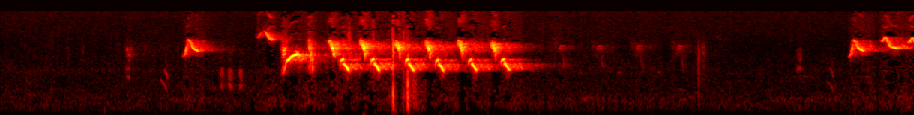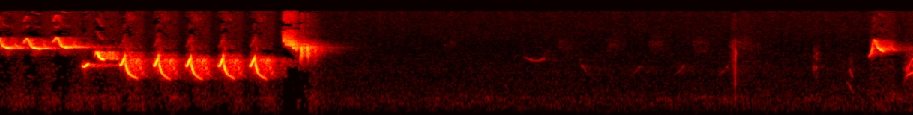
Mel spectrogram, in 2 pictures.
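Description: Bird chirping: two bursts of rapid repeated chirps, each about two seconds long and a few seconds apart, with complete silence between them.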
